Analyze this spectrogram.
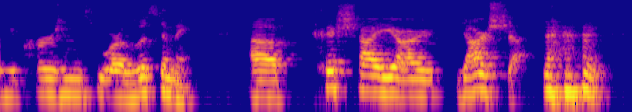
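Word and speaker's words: Xšayāršā: Kheshayarsha is apparently how the Persians would have pronounced the emperor that we're talking about.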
